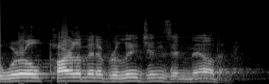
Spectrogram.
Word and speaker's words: Melbourne: In 2009, he addressed the World Parliament of Religions in Melbourne. Americans say Melbourne. The Australians say Melbourne, mate.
